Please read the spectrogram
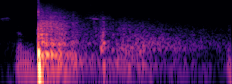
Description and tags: Distant rifle shot with reverb
Distant possible rifle shot with reverb.
firearm, shot, shotgun, shooting, shoot, hunting, field-recording, fire, firing, distant, bang, gun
